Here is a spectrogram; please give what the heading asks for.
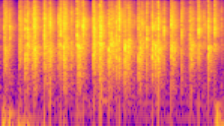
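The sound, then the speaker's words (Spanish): Hand clapping and applause at the close of a radio show, many brisk, sharp claps in a loud, steady rhythm that continues throughout. “¡Aplauso! ¡Aplauso!”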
